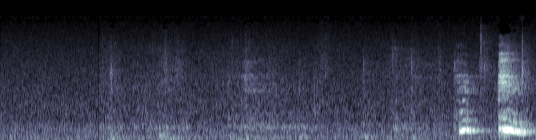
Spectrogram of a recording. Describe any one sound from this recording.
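Bare feet patter softly on a wooden floor.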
